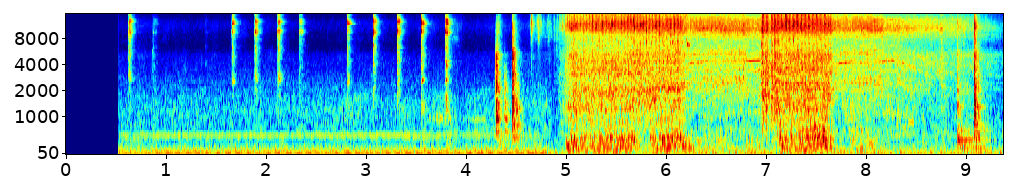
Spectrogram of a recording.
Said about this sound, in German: Hier wird kräftig Hand angelegt, es wird gehämmert, gebohrt, gesägt. Es ist was los auf dem Schöpfungsgarten der Landesgartenschau in Ingolstadt.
